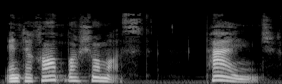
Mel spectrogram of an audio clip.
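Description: A menacing storybook villain roars his threats through a loudspeaker, as a man reads him. He is loud, raised and commanding. He delivers cold ultimatums. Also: fairly high pitch, lively intonation. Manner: roaring, threatening. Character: menacing male villain roaring over a loudspeaker.

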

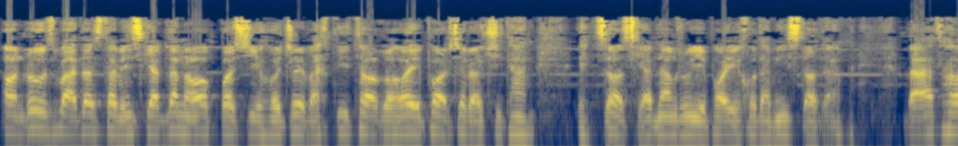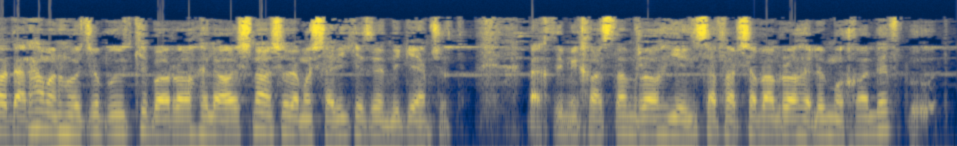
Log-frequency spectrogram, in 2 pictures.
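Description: A man's voice: medium pitch, level tone, husky, pitched above the performer's own voice, lightly acted. A man voicing an anxious young male merchant brooding to himself in a storybook. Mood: wistful. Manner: brooding inner monologue.

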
